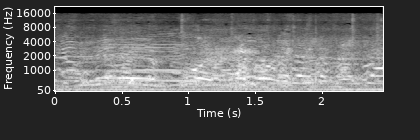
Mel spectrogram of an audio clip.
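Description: Several people chatting at once, their voices overlapping at a moderate level.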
